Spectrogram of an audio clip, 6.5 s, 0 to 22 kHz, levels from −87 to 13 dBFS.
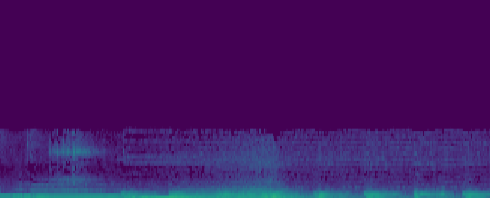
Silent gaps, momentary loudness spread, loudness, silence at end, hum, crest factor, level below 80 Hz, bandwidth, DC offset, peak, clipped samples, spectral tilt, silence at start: none; 12 LU; -35 LUFS; 0 s; none; 16 dB; -38 dBFS; 7.8 kHz; under 0.1%; -18 dBFS; under 0.1%; -9 dB/octave; 0 s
